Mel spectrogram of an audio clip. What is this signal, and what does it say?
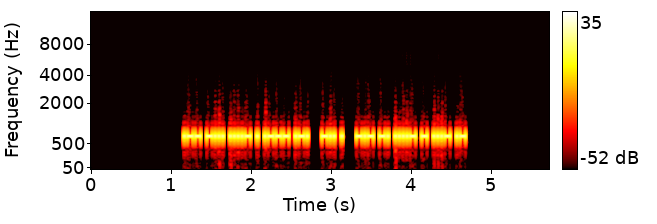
Morse code, heard as a keyed tone, about 47 wpm, 700 Hz. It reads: WB4EJR DE KN4TVA
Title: USA Callsign DE Callsign 50wpm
